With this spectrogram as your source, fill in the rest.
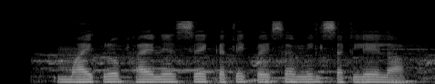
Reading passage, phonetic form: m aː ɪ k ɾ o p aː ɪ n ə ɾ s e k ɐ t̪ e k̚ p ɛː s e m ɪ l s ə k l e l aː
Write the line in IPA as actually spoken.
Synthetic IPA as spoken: m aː ɪ k ɾ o pʰ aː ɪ n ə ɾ s e k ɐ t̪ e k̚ p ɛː s a m ɪ l s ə k l e l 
